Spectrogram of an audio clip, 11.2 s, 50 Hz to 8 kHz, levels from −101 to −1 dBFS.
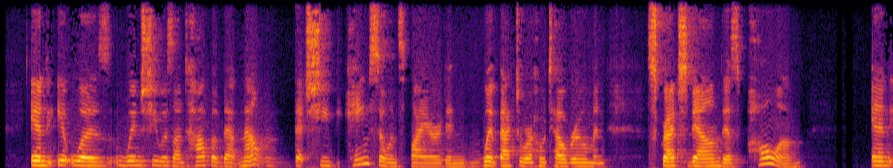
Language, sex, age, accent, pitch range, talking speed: English, female, 40-59, American, 165-200 Hz, 155 wpm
